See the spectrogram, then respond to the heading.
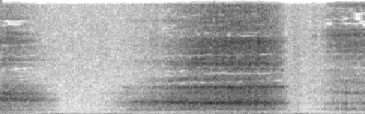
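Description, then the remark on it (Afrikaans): A voice imitates a leopard's yawn: a single drawn-out, breathy exhale that swells in the middle and trails off, fairly soft, with no words spoken. “Hy eind verder, probeer 'n luiperd ook 'n uiltjie knip. Hy gaap en sê”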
